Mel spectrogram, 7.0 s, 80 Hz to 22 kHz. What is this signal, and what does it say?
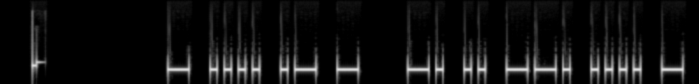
Morse code, heard as a keyed tone, about 17 wpm, 700 Hz. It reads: THAT NIGHT
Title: Sentences from Top 300 Words 17wpm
